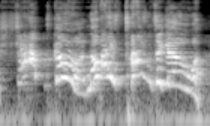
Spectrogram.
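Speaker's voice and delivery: loud, high, drawn-out yell; triggered mock shout. Vlogger retorts to castmate's trigger phrase, high exaggerated shout. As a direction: shriek it back in exasperation, half laughing. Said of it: "it's like a trigger for me".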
